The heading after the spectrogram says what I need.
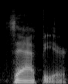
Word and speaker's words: Zapier: Couldn't have done it without Zapier. We all know how to pronounce it now too, at least. Yeah, makes you happier. Yeah, couldn't have done it. So I don't know. Zapier makes you happier.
